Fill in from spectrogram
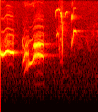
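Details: Singing Eurasian blackbird from Castricum, the Netherlands: a long level whistled note, a warbled fluty phrase, then two brief high scratchy squeaks fading into quiet.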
